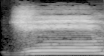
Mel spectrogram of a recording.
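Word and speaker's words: جيم: এই হরফটা উচ্চারণ করার সময় জিহ্বার মাঝখানটা উপরে তালুর সঙ্গে মিলে যাবে, জিহ্বার মাঝখানটা উপরে তালুর সঙ্গে মিলান। জিম, শক্ত করে, জিম জিম জিম জিম জিম, শক্ত, জিম।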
